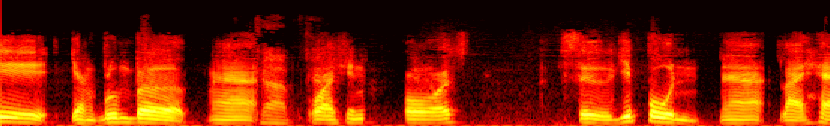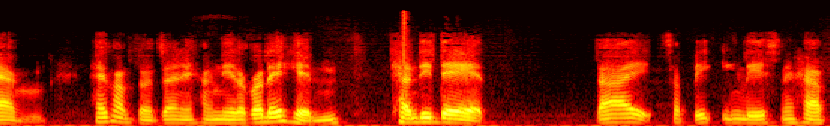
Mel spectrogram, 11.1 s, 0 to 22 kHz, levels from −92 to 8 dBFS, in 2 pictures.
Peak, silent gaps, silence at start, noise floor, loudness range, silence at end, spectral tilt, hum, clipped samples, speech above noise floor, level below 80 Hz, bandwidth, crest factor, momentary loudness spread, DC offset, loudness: 0 dBFS; none; 0 s; -53 dBFS; 2 LU; 0.05 s; -6.5 dB/octave; none; under 0.1%; 37 dB; -58 dBFS; 14 kHz; 16 dB; 13 LU; under 0.1%; -17 LUFS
